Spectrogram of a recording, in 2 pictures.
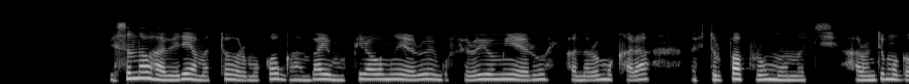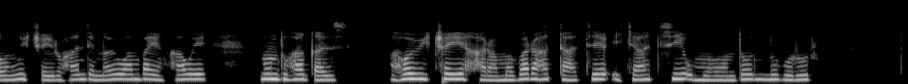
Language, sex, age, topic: Kinyarwanda, female, 18-24, government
